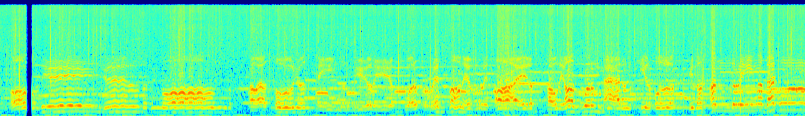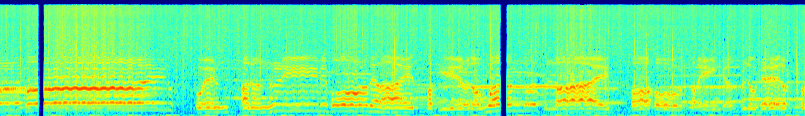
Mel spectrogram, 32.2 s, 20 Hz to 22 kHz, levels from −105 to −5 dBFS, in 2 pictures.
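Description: Three short holes of silence cut into otherwise continuous sound: at 0.52 s for about 115 ms, at 16.86 s for about 120 ms, and at 26.10 s for about 137 ms. Each opens and closes abruptly, with softened edges, and the audio resumes exactly where it stopped. These are gaps at a join of encoded pieces: separately encoded segments were spliced without trimming each encoder's start-up delay and final-frame padding, so that silence remains at every seam.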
